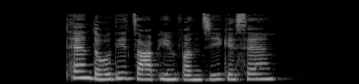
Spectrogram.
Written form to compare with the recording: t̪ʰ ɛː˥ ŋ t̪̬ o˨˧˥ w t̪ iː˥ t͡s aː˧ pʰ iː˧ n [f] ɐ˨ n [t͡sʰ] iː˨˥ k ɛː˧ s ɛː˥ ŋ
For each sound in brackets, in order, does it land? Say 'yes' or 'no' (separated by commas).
yes, no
